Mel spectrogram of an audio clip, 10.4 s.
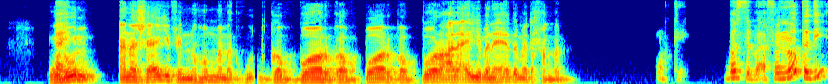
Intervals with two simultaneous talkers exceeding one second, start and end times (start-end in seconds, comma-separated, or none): none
